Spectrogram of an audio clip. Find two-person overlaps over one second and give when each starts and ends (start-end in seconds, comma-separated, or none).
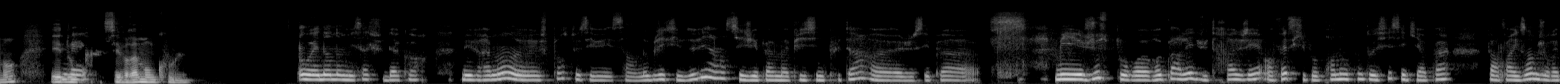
none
